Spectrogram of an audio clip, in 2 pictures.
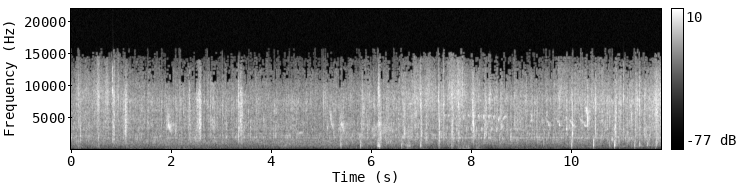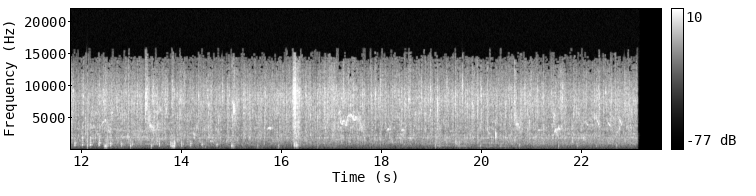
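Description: Chickens clucking, with wing flaps and scattered clicks and rustles over a steady hiss; a run of short clucks comes about halfway through, and everything cuts off suddenly near the end.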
